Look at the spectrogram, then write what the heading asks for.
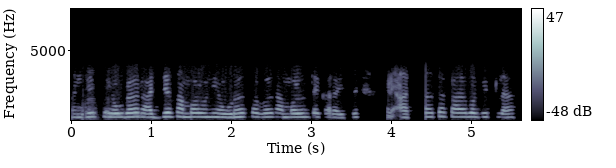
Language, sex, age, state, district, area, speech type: Marathi, female, 30-45, Maharashtra, Mumbai Suburban, urban, conversation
